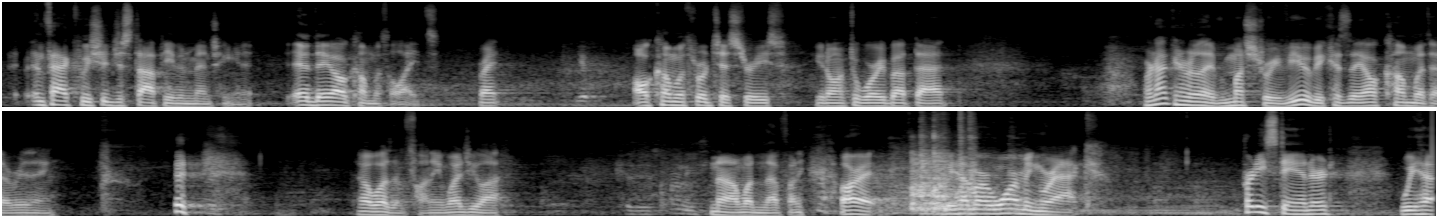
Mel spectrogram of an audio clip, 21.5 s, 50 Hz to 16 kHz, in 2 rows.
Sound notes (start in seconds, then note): 11.6 laughs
